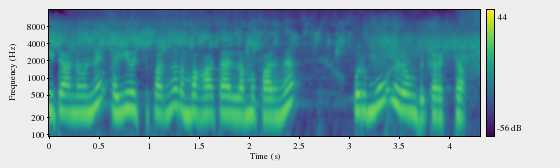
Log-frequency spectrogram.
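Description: Murukku dough strands frying in hot oil in a kadai, with a steady sizzle and bubbling. A voice talks over it almost throughout, with a short pause a little past halfway.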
